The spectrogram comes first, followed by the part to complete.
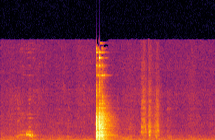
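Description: An egg knocked against the rim of a glass mixing bowl to crack it: one sharp clink about two seconds in, then a few faint taps near the end.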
